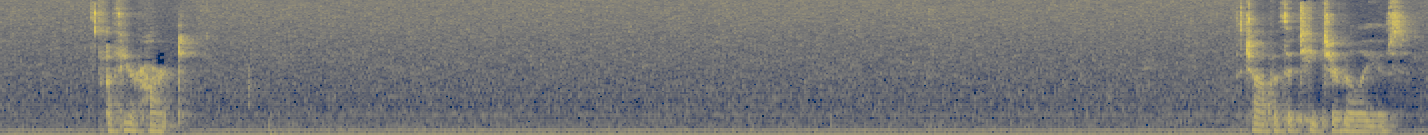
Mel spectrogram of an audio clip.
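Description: A middle-aged woman speaks calmly and briefly, close by.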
